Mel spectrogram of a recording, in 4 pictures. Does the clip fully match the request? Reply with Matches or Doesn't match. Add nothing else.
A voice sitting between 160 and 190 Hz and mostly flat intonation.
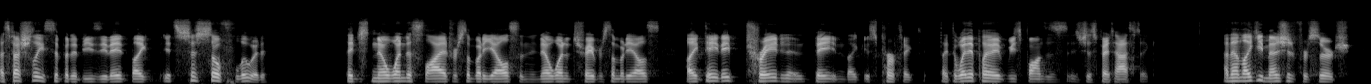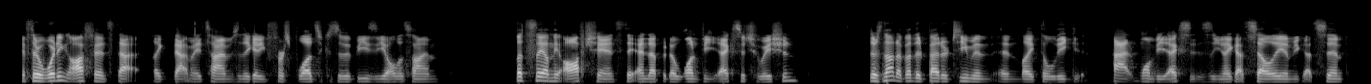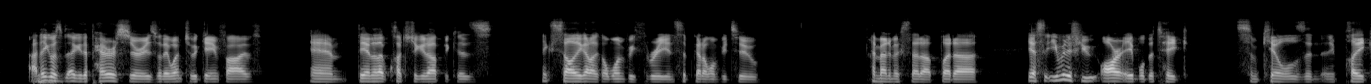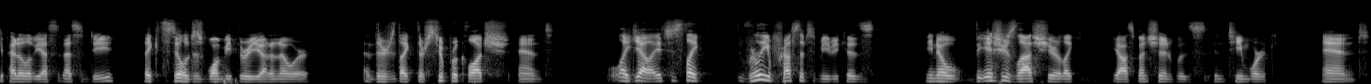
Doesn't match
